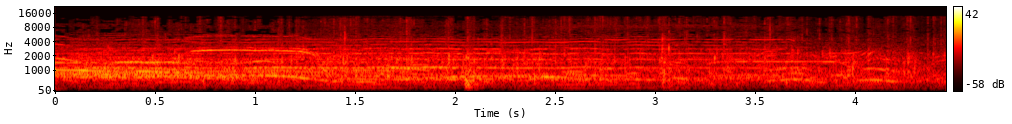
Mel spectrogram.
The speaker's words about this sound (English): Come back here. Take a bow. Give them the applause they deserve. There we go.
